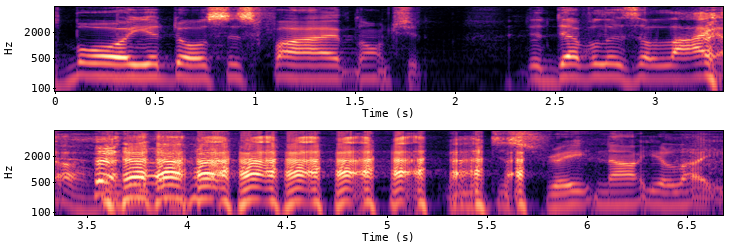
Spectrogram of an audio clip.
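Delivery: high, loud imitated Jamaican scolding; Jamaican nurse. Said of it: "my nurse was this Jamaican lady".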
